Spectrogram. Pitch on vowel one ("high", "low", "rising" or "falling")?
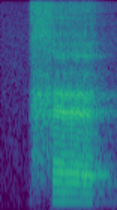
low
